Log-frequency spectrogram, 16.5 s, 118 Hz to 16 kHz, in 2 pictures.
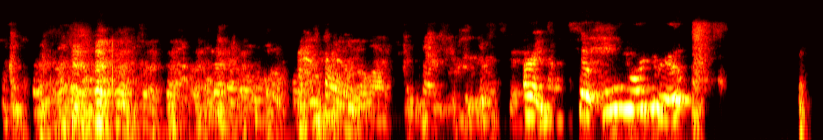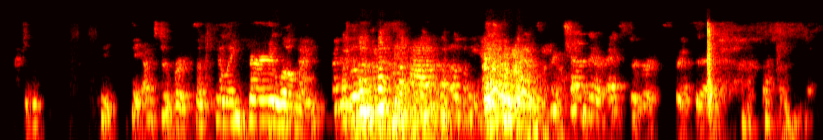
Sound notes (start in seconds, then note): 11.5 laughter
